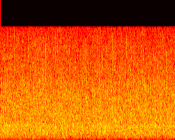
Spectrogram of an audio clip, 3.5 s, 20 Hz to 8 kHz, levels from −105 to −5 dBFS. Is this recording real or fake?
fake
